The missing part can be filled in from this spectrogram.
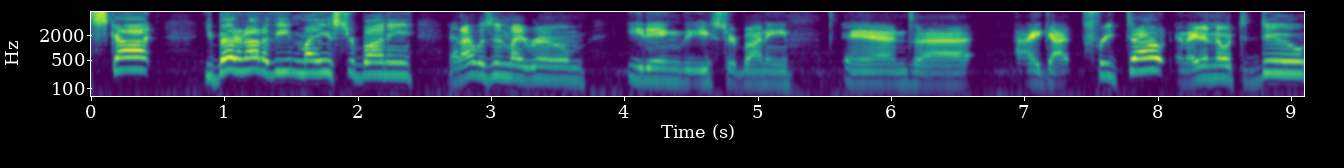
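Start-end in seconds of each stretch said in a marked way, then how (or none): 0.0-2.4 loud, high-pitched yelling. Retelling how mom yelled from the kitchen: imitating mom yelling. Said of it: "She was yelling".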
